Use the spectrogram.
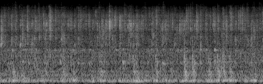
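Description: Water running wide open through the tap of a VEVOR tankless on-demand electric water heater, a steady close gushing hiss at full flow, continuous and alone.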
